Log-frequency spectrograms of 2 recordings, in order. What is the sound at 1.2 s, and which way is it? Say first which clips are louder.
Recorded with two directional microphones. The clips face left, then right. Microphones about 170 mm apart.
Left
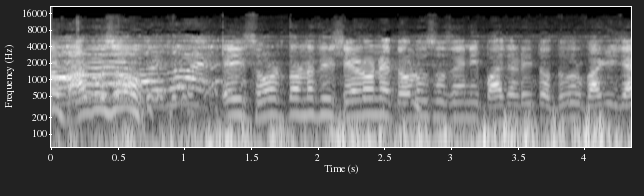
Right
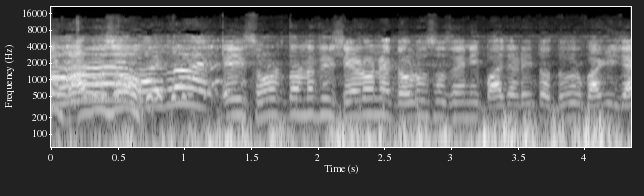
Speech: even; 10° right (ahead or behind).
